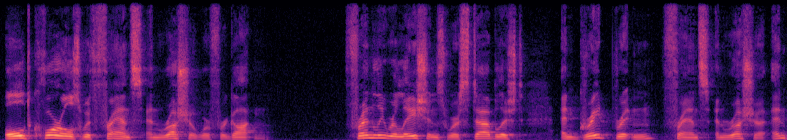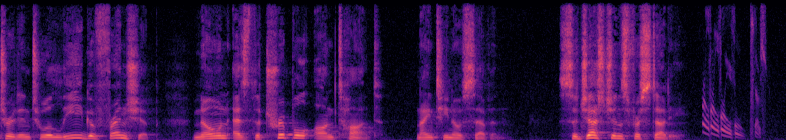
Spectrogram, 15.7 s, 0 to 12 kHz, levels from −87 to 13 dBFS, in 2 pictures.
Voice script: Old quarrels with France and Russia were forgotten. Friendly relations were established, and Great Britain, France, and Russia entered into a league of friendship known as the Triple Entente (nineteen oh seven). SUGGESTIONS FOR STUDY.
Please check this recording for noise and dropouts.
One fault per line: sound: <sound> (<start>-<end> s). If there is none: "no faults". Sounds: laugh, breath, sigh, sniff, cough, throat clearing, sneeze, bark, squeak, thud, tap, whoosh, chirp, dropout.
sound: chirp (14.9-15.6 s)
